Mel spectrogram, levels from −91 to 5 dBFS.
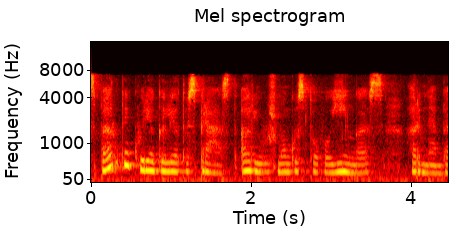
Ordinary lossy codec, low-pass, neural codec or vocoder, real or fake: MP3, 48 kbps; 7.2 kHz; none; real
